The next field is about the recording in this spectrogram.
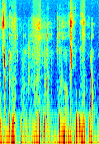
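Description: Biting and chewing a crisp Granny Smith apple: many wet, crunchy chews in a steady rhythm, fairly close and clear, with no talk over them.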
